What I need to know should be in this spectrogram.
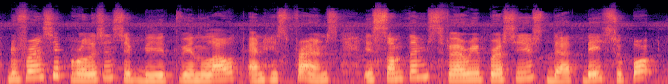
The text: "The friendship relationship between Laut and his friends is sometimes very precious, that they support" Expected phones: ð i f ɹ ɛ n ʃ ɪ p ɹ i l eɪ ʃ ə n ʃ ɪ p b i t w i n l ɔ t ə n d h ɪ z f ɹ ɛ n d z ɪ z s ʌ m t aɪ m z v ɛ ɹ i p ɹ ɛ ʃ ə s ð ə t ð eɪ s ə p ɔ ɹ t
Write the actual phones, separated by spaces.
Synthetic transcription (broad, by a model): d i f ɹ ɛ n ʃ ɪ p ɹ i l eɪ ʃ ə n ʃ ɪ p b i t w i n l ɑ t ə n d h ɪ s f ɹ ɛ n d s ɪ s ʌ m t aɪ m s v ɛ ɹ i p ɹ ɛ s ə s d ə t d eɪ s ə p ɔ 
